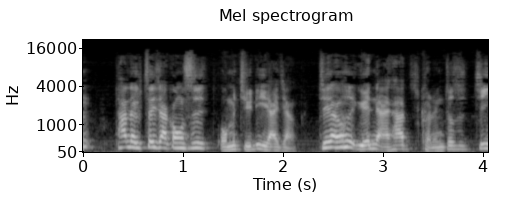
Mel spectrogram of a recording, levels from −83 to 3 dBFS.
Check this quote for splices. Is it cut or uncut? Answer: cut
